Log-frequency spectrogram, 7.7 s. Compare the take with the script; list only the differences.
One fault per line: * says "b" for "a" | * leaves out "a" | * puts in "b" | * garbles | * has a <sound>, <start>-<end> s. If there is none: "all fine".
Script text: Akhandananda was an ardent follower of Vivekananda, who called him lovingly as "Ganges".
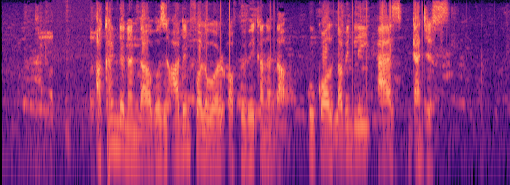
* has a whoosh, 1.0-1.1 s
* leaves out "him"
